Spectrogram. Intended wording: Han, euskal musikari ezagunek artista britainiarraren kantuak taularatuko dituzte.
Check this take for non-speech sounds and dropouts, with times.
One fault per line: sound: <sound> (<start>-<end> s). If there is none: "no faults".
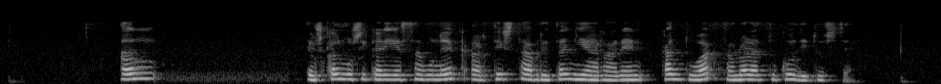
no faults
